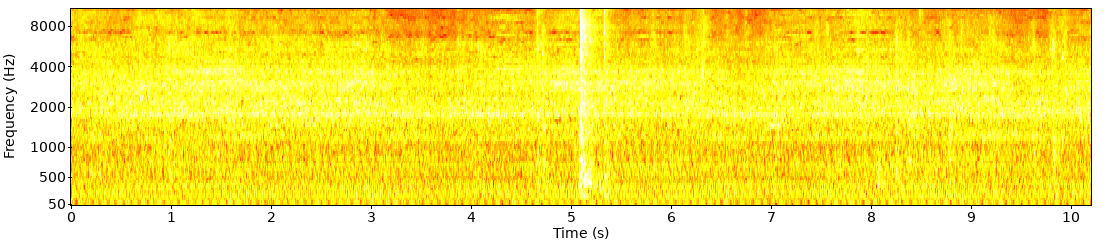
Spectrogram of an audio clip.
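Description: A steady background hum from an unseen machine, with one sharp metal clink about five seconds in from a spanner working the motorcycle's seat-mounting bolts.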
